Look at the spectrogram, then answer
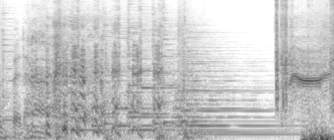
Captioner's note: laugh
